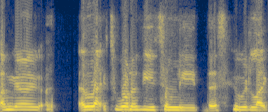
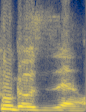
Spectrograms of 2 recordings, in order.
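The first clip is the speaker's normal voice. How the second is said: put-on French accent; 3 semitones lower than usual. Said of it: "I just have to distinguish the characters".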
